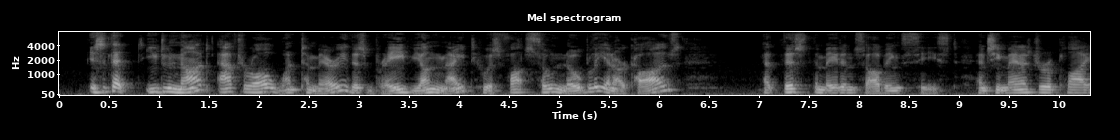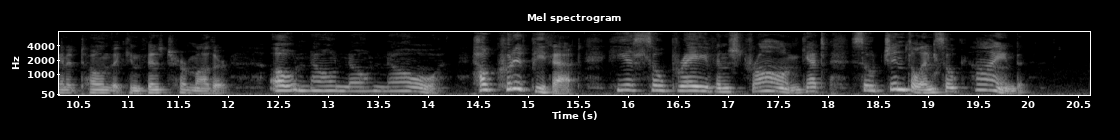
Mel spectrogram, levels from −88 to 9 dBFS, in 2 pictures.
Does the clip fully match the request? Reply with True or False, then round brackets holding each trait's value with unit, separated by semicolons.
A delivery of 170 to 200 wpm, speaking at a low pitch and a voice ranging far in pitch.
False (180 wpm; 155 Hz; 8.7 semitones)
